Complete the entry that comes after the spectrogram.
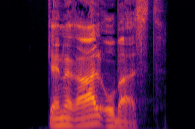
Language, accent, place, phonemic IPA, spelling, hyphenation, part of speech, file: German, Germany, Berlin, /ɡenəˈʁaːlˌʔoːbɐst/, Generaloberst, Ge‧ne‧ral‧oberst, noun, De-Generaloberst.ogg
- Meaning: colonel general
